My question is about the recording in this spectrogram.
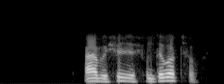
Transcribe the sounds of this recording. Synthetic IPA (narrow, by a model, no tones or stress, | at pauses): abiʃːod͡ʑit̪ʃunt̪epaɾt͡ɕʰo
